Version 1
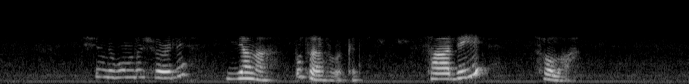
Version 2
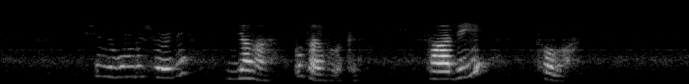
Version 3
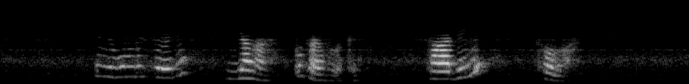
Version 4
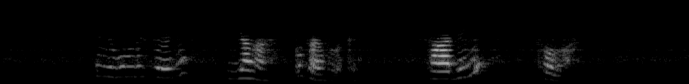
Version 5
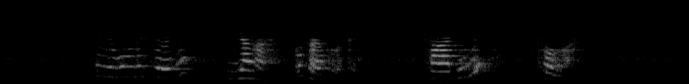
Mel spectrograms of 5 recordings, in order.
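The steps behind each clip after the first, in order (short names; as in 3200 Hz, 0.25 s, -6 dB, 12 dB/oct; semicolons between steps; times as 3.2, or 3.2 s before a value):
inharmonic rescaling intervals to 124%; resonant high-pass 1100 Hz, resonance Q 3.5; small resonant body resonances 1900/3100 Hz, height 16 dB, ringing for 0.1 s; gain -2 dB
steep low-pass 3400 Hz 48 dB/oct
bell 460 Hz -12.5 dB 2.7 oct; gain -4 dB
on a send at -14.5 dB: reverb RT60 0.65 s, pre-delay 3 ms; on the sum: hard clip -11 dBFS, distortion -40 dB; compressor 2:1, threshold -33 dBFS, peak gain reduction 9.5 dB; gain -2.5 dB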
